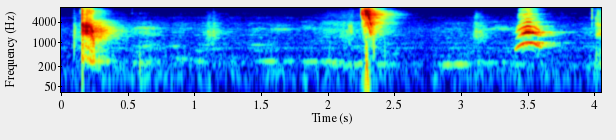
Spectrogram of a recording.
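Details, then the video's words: Eclectus parrot, startled and frightened, gives two harsh, sneeze-like bursts about two seconds apart, then a short nasal squawk that rises and falls, in a quiet room. "तोता डरने के बाद कैसे बक बोलता है"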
